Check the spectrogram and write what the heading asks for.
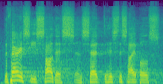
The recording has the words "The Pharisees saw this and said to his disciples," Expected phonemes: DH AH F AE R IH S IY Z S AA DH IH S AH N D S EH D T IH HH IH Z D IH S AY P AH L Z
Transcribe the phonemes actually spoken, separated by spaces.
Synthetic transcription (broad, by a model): DH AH F AE R IH S IY Z S AA DH IH S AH N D S EH D T IH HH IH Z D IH S AY P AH L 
